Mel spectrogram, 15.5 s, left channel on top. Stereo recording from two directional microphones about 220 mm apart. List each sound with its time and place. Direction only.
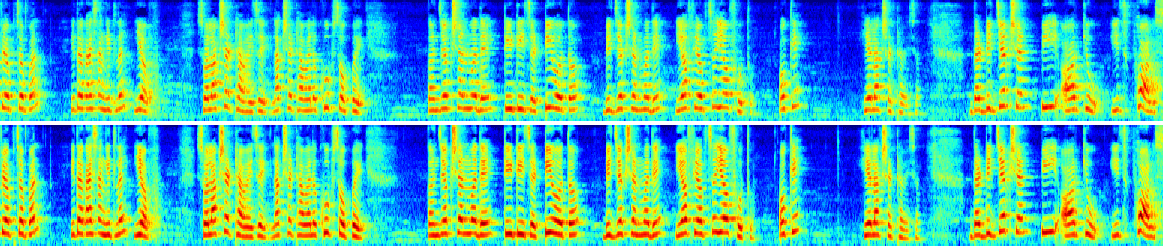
0.0 s a woman's voice: 40° right (ahead or behind)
